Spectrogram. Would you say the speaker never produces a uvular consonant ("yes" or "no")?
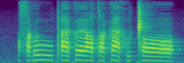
yes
